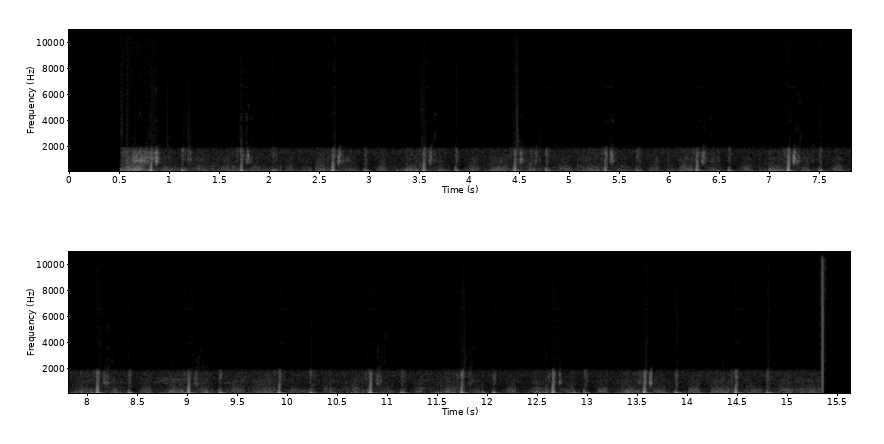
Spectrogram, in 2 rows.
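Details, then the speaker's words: Regular heartbeat near 66 per minute with a continuous harsh, scratchy rubbing noise between beats; teaching example of a pericardial friction rub. "이렇게 심장박동 사이사이에 계속적으로 지속적으로 뭔가 비비는 소리처럼 들리는 잡음이 들리는 게 럽 사운드고요."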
